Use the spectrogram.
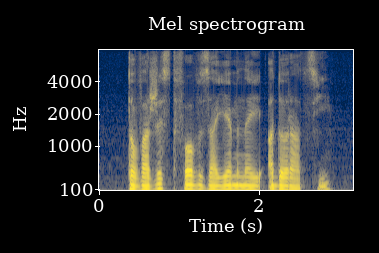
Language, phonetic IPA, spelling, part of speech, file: Polish, [ˌtɔvaˈʒɨstfɔ vzaˈjɛ̃mnɛj ˌadɔˈrat͡sʲji], towarzystwo wzajemnej adoracji, phrase, Pl-towarzystwo wzajemnej adoracji.ogg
